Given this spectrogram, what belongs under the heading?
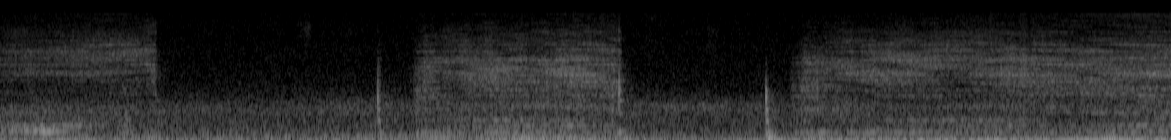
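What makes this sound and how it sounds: Fingers hold a short white chalk stick and scratch and draw lines across a flat, solid, square black chalkboard in a wooden frame, also rubbing the surface. Bright, raspy chalk scraping comes in steady strokes, broken by two brief pauses that each end with a light tap, over a low rumbling background.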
